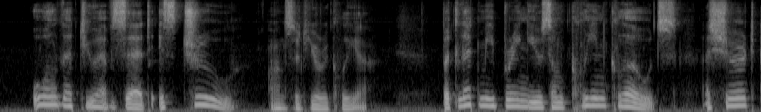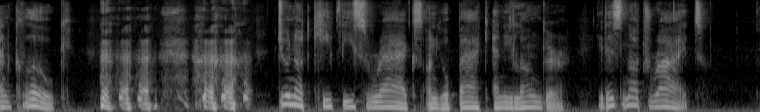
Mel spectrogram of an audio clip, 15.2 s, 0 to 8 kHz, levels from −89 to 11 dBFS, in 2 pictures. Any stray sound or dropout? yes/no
yes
